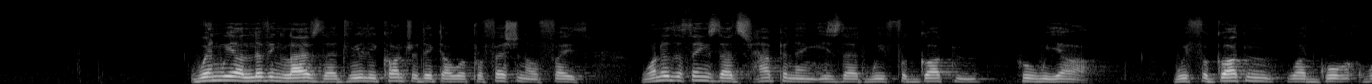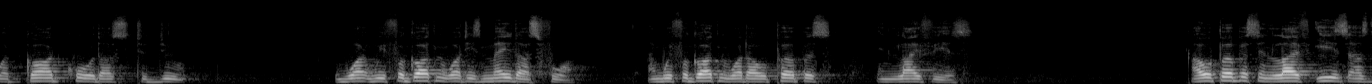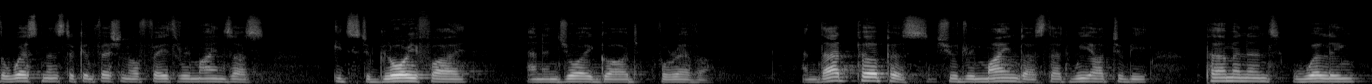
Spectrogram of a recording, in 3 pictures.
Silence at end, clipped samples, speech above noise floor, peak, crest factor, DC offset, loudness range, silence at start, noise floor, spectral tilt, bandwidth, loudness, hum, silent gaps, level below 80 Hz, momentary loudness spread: 0.2 s; under 0.1%; 47 dB; -6 dBFS; 22 dB; under 0.1%; 8 LU; 1.9 s; -72 dBFS; -6.5 dB/octave; 11.5 kHz; -26 LUFS; none; none; -70 dBFS; 16 LU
